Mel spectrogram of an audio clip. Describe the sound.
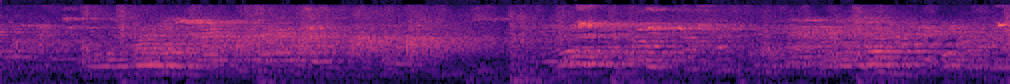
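A basketball is dribbled on court during a women's game, its dull thumps repeating steadily beneath excited commentary and crowd noise.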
